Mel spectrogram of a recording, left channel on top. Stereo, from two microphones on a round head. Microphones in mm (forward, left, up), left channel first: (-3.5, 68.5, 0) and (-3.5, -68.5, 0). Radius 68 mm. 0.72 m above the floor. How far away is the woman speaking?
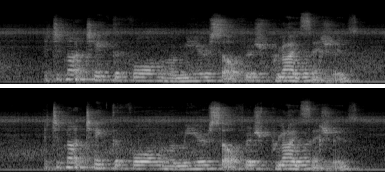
About 1.5 m.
